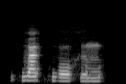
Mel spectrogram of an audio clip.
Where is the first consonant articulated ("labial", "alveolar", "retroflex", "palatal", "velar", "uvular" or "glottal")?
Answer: glottal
